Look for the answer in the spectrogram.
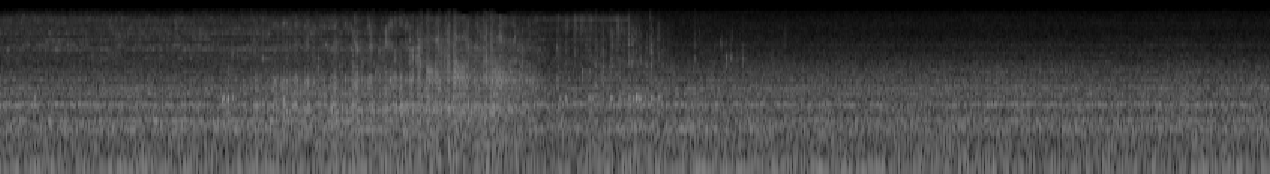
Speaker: the steam air and water that sputter are doing so in a pulse this pulsation is very indicative of an air leak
